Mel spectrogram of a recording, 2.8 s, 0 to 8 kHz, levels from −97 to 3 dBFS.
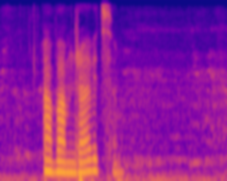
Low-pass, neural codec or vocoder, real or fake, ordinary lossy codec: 7.2 kHz; none; real; none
